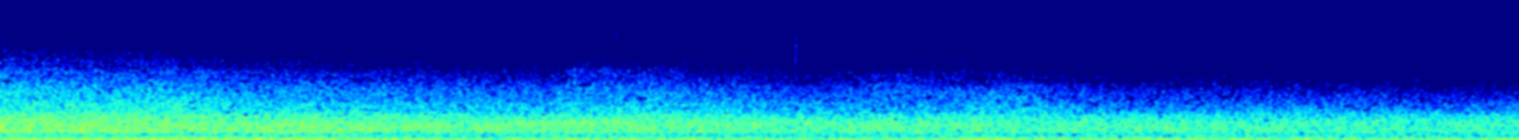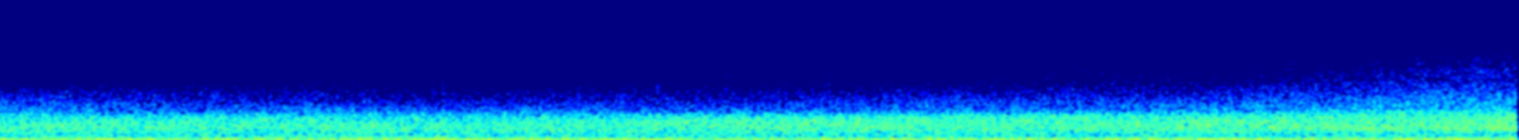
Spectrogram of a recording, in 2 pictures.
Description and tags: City Street
field-recording, outside, public, ambience, urban, traffic, Street, City, car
